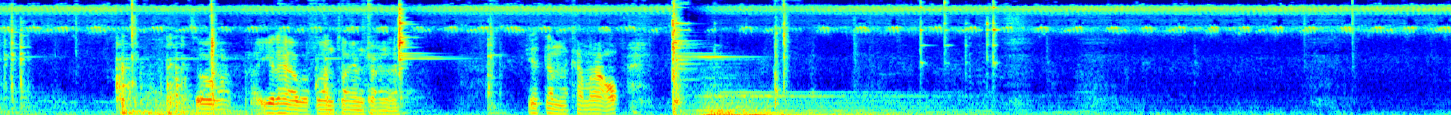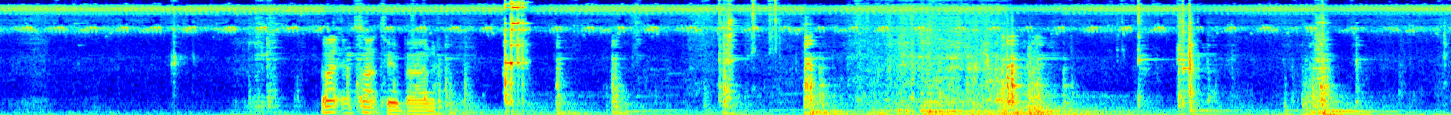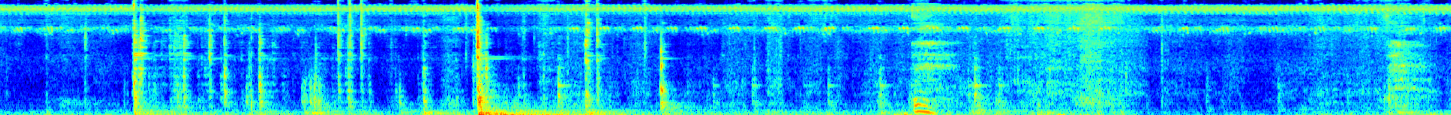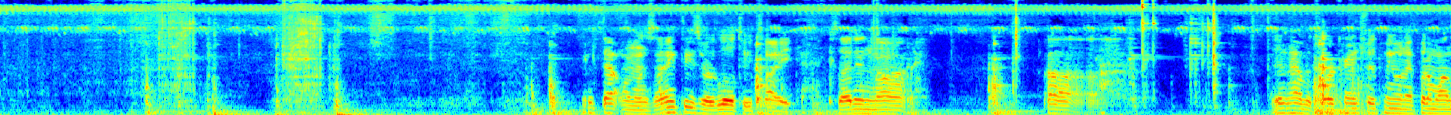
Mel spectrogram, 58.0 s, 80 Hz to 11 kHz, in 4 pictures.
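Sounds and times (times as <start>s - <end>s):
crickets chirping: 0.0s - 58.0s
hand tools knocking on metal: 48.8s - 58.0s.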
